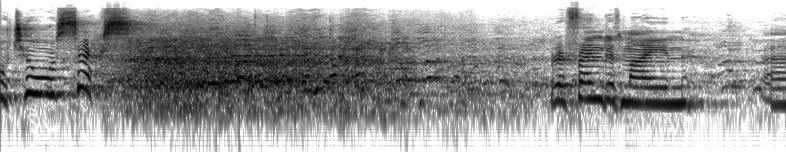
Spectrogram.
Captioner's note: audience laughs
